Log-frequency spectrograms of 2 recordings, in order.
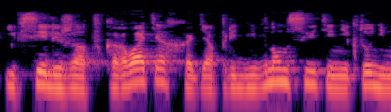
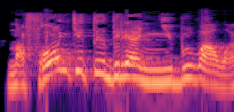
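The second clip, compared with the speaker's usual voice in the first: much higher, louder, full-throat roar; deafening roar; 7 semitones higher, 8 dB louder than usual. A narrator's reading. Lomov bellowing at Sasha about the front, deafening roar. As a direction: roar it loud enough to deafen. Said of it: "оглушительно орёт Ломов".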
